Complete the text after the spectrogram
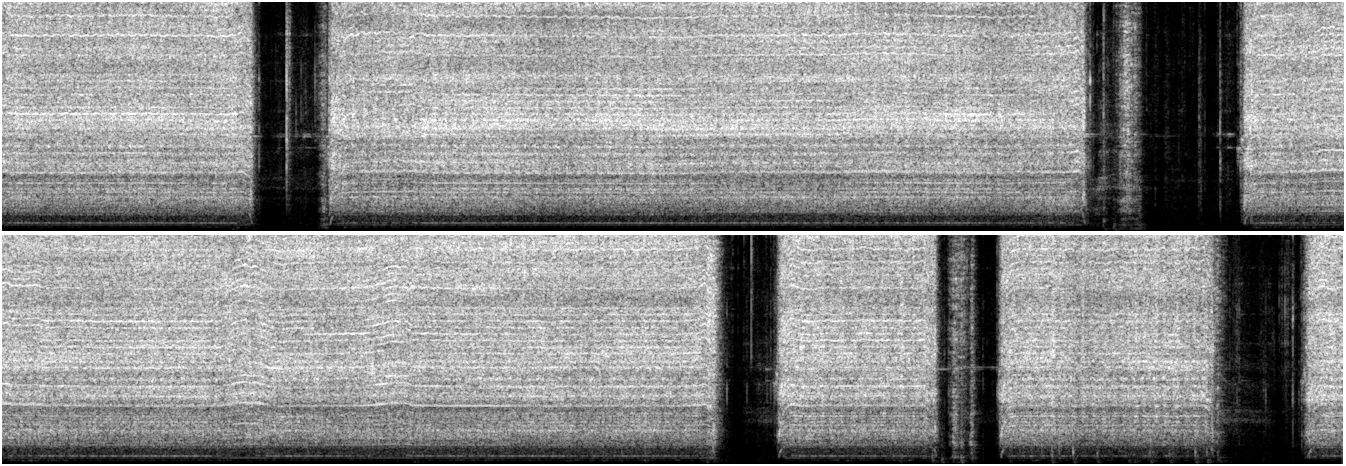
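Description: A cordless drill spins a wire brush that scrubs noisily against metal, stopping briefly now and then.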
